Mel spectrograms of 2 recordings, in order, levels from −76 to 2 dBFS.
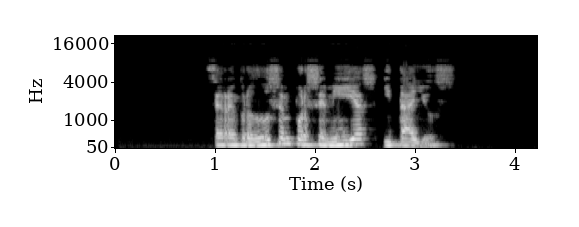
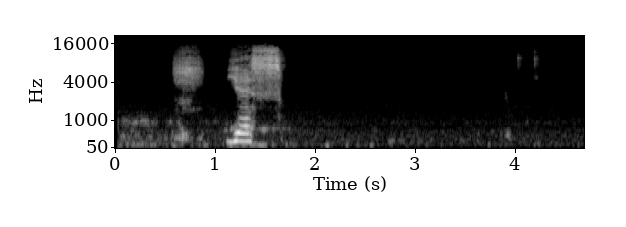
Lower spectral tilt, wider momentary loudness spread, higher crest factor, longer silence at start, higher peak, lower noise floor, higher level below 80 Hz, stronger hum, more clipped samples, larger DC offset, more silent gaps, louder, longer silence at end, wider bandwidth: first, -6 dB/octave vs -2 dB/octave; about the same, 13 LU vs 14 LU; second, 14 dB vs 22 dB; first, 0.95 s vs 0.6 s; about the same, 0 dBFS vs 0 dBFS; first, -79 dBFS vs -59 dBFS; first, -48 dBFS vs -70 dBFS; neither; neither; neither; neither; first, -13 LUFS vs -17 LUFS; second, 0.85 s vs 3 s; second, 7.6 kHz vs 15.5 kHz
